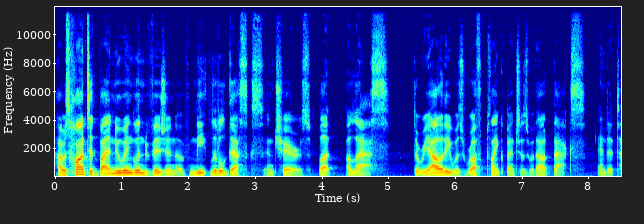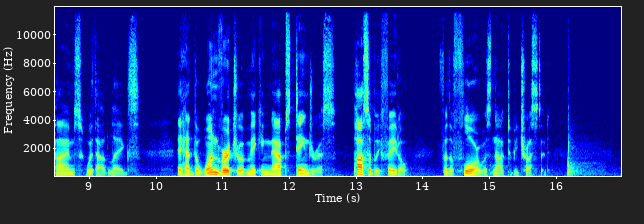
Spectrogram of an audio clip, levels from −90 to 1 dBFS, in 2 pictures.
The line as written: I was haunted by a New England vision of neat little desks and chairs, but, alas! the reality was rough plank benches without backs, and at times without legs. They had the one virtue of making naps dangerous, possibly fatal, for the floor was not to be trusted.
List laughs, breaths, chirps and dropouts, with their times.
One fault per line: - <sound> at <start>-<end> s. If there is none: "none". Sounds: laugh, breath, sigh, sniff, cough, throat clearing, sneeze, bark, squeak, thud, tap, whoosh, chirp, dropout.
- thud at 16.2-16.8 s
